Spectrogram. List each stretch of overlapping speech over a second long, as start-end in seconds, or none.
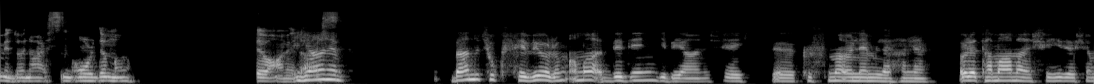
none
